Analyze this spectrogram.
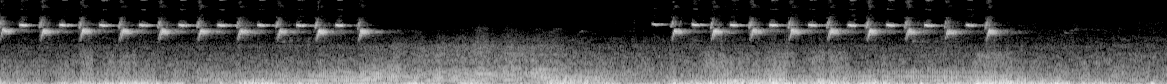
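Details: Two bouts of rhythmic great tit song in a UK forest, each a string of around ten rapid high two-note pairs lasting nearly four seconds, separated by a pause filled with heavy low rumble.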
